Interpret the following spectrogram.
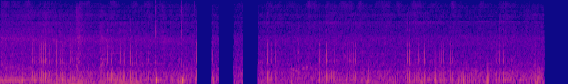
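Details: Domestic cat purring while yawning: a low, rhythmic rumbling purr with rapid pulses, broken by several brief silent gaps near the middle and cut off at the end, with light rustling and clicks.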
